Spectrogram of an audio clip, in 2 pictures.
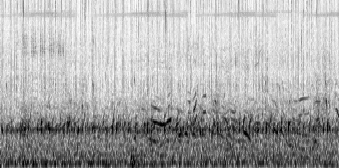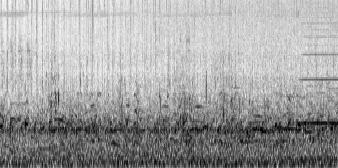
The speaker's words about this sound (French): J'enregistre les bulles des sources thermales.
